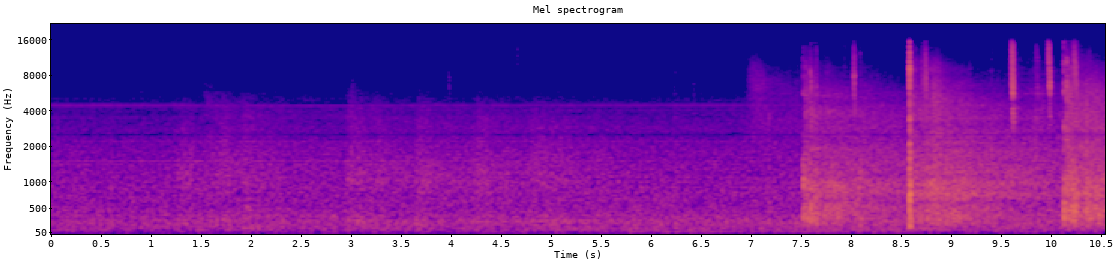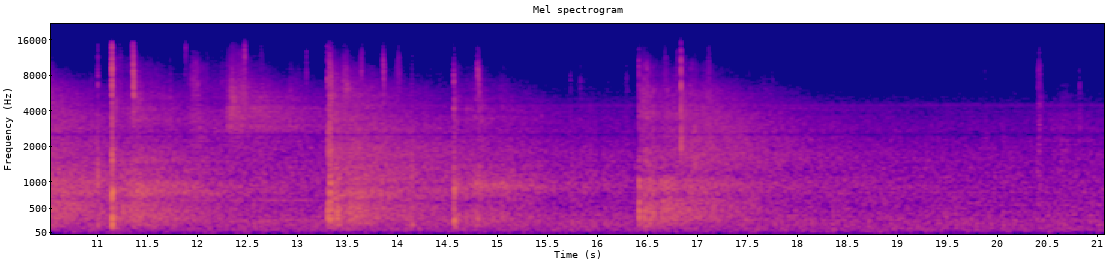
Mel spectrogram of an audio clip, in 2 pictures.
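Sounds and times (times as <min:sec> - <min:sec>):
tennis balls hit and bouncing: 0:07.4 - 0:18.3.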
